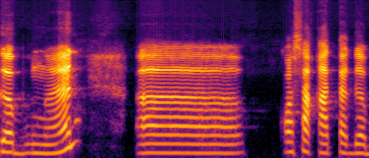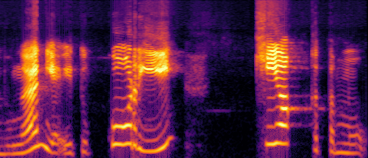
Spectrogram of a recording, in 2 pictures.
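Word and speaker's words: 꼬리: Kemudian di sini saya memberikan sedikit contoh kosakata daripada 5 gabungan kosakata gabungan yaitu kori, kiok ketemu o, sang kiok ketemu o jadinya ko, real ketemu i jadinya ri.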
